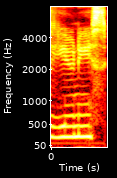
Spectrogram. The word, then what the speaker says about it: UNIS: Also, I heard that Jelly when she's speaking English pronounces Unice Unice. And I just I don't know if that's what I should be saying or not. I'm sort of pronouncing it more of the Korean way.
